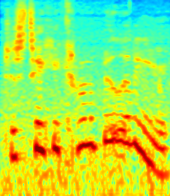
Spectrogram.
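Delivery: high, swooping sing-song. Real, not acted. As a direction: lilt it up high, then swoop down. Mock-cheery advice to viewers.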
